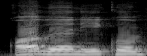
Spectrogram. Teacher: pada lafal ba sukun ini ada bacaan qalqalah, yaitu kita pantulkan baknya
